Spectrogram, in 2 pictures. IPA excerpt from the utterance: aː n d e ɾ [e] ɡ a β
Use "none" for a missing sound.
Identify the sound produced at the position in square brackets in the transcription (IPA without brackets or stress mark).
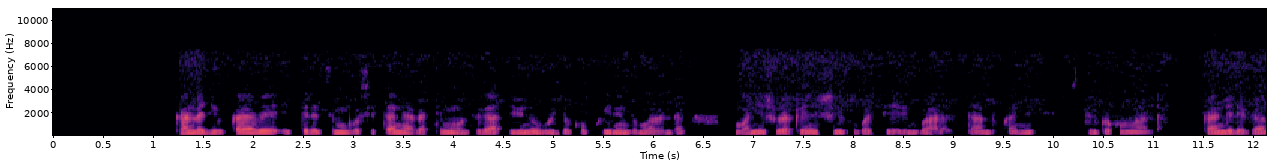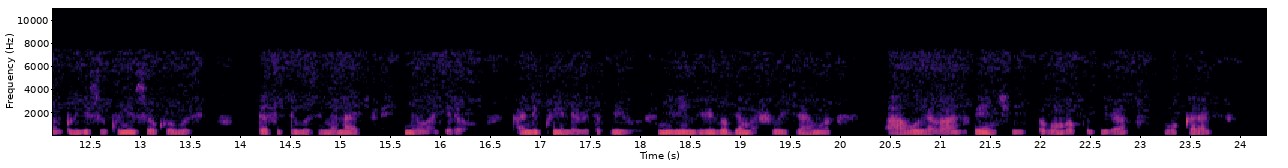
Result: e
